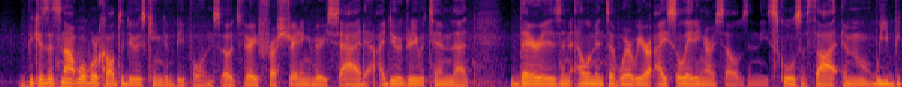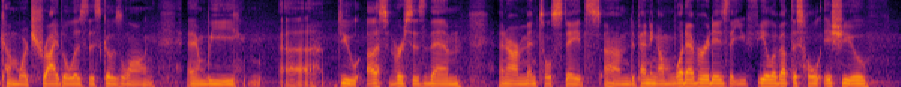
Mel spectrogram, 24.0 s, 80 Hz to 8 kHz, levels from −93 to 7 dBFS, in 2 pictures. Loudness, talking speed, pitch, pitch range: -25 LUFS, 180 wpm, 100 Hz, 95-110 Hz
